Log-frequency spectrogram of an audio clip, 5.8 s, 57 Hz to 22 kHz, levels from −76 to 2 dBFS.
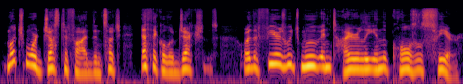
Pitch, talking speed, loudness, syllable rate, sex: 170 Hz, 175 wpm, -17 LUFS, 5.8 syllables/s, male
